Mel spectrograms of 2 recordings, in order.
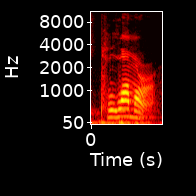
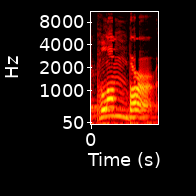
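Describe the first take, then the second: First: The B sound is left out of the word. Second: The B sound is pronounced in the word. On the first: The speaker calls it right. "The B is silent. It's plumber" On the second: The speaker calls it wrong. "We don't say plumber"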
